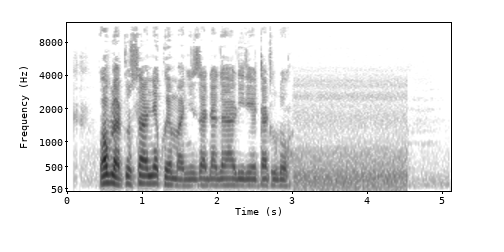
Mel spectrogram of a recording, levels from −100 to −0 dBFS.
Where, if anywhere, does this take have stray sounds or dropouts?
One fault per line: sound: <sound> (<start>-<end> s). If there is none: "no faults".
no faults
